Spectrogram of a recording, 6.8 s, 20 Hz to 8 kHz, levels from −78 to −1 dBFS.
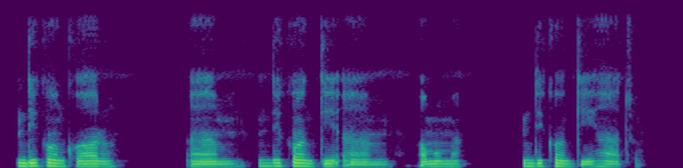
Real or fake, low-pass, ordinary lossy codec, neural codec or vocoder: fake; 7.2 kHz; none; codec, 16 kHz in and 24 kHz out, 1 kbps, XY-Tokenizer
